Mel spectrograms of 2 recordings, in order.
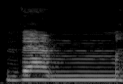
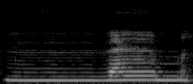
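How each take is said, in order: First: Short Them with a closing hum; teacher shows lips closing on Them; them said quickly, lips pressed on the m. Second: Them stretched out long and slow; said slowly. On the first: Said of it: "press my lips together like that". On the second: Teacher stretches the word Them for the class. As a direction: draw out Them, each sound held. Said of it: "say it slowly". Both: Shown as a demonstration.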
